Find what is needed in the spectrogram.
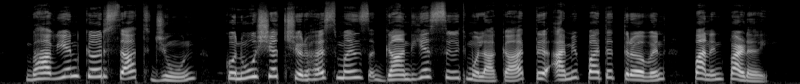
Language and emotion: Kashmiri, neutral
